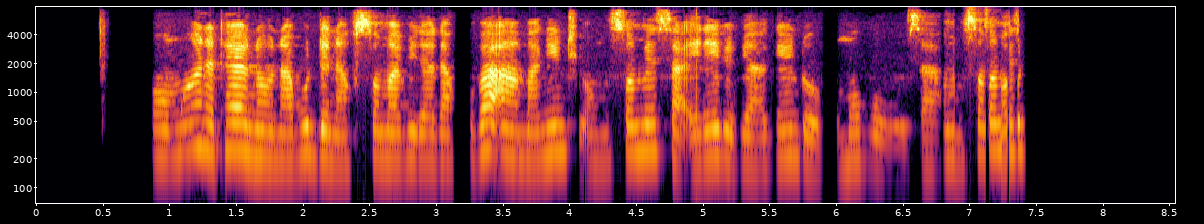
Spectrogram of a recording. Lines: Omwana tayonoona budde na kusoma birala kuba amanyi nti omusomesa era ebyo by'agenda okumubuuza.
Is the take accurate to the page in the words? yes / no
no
